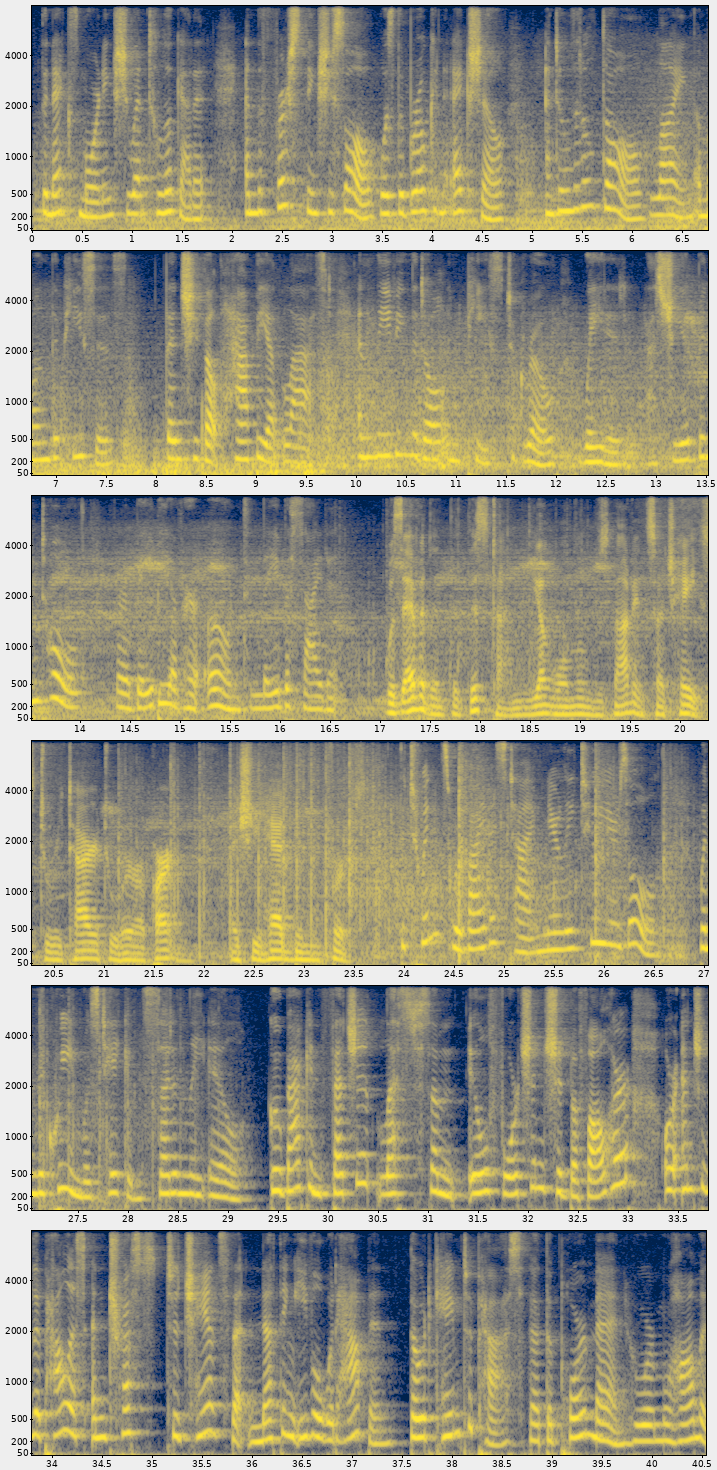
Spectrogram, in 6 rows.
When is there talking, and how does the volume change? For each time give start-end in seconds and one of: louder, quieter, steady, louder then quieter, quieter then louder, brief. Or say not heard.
0.1-40.4 steady.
